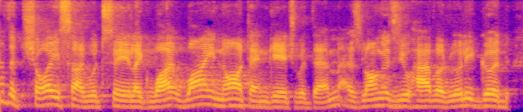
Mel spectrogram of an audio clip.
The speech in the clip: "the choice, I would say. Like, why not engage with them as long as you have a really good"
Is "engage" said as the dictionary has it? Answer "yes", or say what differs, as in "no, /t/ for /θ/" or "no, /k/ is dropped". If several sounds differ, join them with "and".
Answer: yes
